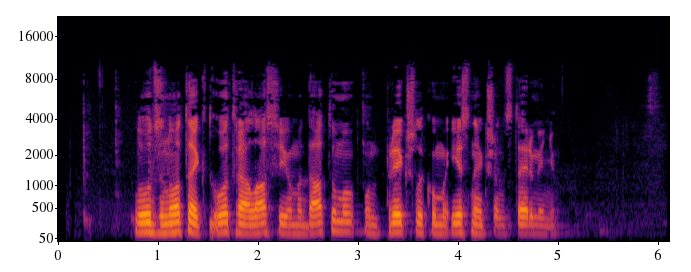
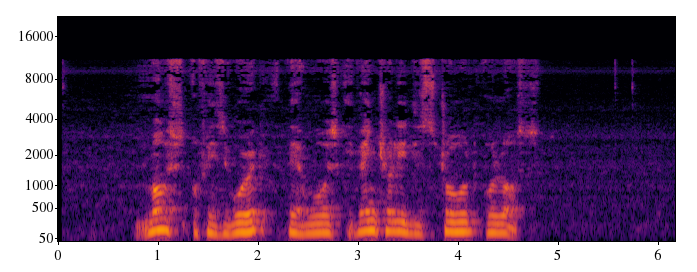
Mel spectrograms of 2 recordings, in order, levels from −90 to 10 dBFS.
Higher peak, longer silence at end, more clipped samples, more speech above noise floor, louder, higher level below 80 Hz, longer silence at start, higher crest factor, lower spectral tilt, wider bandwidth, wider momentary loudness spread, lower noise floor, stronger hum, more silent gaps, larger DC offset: first, -2 dBFS vs -6 dBFS; second, 1.15 s vs 1.4 s; neither; first, 44 dB vs 37 dB; about the same, -21 LUFS vs -23 LUFS; second, -68 dBFS vs -54 dBFS; about the same, 0.8 s vs 0.8 s; about the same, 20 dB vs 18 dB; about the same, -5.5 dB/octave vs -6 dB/octave; about the same, 10.5 kHz vs 11.5 kHz; first, 13 LU vs 9 LU; first, -65 dBFS vs -59 dBFS; neither; neither; neither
